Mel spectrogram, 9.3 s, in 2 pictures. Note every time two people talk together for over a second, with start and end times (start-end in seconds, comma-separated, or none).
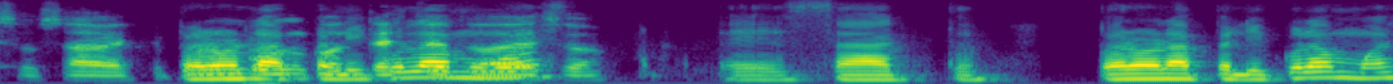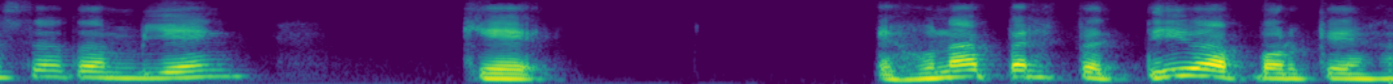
0.6-2.0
